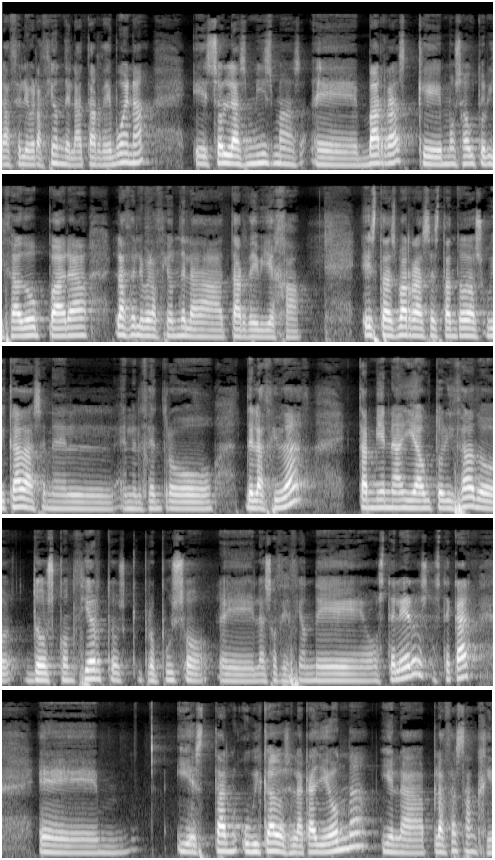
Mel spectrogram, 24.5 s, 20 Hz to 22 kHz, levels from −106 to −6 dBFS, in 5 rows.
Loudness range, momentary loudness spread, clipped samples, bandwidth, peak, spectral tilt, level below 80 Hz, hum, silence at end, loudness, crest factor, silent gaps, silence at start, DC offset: 3 LU; 12 LU; under 0.1%; 16.5 kHz; 0 dBFS; -5.5 dB/octave; -40 dBFS; none; 0 s; -17 LUFS; 16 dB; none; 0 s; under 0.1%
